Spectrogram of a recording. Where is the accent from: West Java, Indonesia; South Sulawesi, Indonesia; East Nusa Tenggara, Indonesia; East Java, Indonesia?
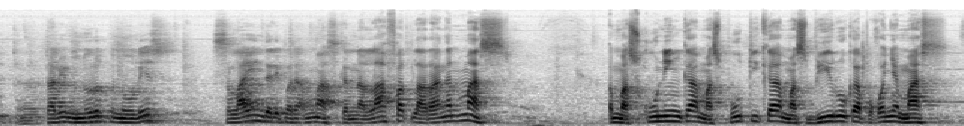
South Sulawesi, Indonesia; born there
